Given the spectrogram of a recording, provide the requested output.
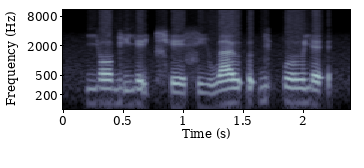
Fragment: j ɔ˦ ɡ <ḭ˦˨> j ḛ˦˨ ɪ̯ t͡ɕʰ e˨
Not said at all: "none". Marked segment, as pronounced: ḭ˦˨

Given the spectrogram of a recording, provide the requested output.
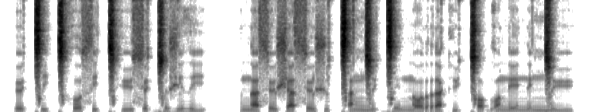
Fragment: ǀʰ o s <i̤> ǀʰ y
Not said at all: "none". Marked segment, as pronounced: i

